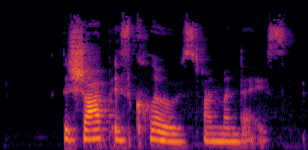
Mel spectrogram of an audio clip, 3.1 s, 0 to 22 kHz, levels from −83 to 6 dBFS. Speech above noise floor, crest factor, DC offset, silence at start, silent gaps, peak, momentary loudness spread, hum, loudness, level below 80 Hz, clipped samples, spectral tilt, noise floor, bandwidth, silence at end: 47 dB; 22 dB; under 0.1%; 0.65 s; none; -2 dBFS; 15 LU; none; -22 LUFS; -56 dBFS; under 0.1%; -3.5 dB/octave; -69 dBFS; 16 kHz; 0.25 s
